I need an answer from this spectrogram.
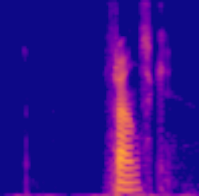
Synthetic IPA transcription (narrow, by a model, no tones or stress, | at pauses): fɾansk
